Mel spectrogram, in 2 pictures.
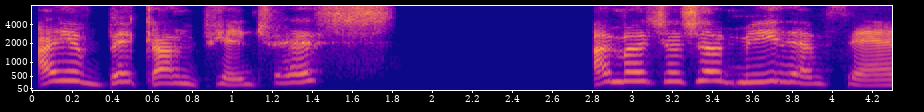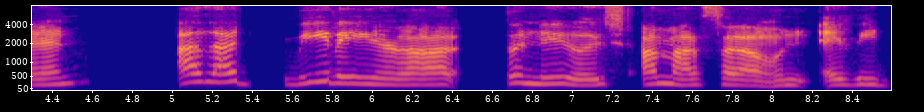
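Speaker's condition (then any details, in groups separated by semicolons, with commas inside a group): Down syndrome, trisomy 21; congenital heart defect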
